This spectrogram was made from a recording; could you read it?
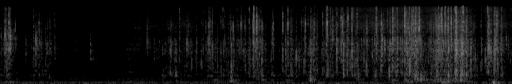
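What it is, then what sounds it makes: Sheet of wrapping paper. A large, thin white sheet of wrapping paper lying flat on a velvet cloth is rubbed and pressed with the fingertips of both hands. Dense, bright crinkling and crackling starts softly, pauses briefly near the one-second mark, then builds into louder, busier rustling toward the end.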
